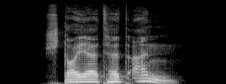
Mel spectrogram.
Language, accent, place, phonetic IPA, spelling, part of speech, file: German, Germany, Berlin, [ˌʃtɔɪ̯ɐtət ˈan], steuertet an, verb, De-steuertet an.ogg
- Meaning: inflection of ansteuern: 1. second-person plural preterite 2. second-person plural subjunctive II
